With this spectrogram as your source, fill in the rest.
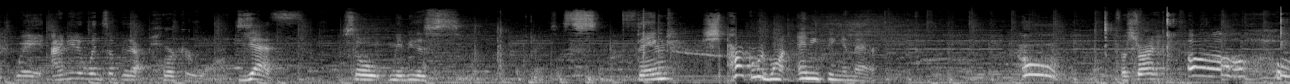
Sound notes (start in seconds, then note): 10.3 gasping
